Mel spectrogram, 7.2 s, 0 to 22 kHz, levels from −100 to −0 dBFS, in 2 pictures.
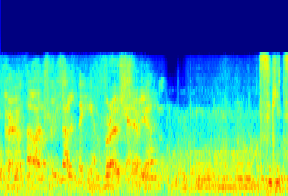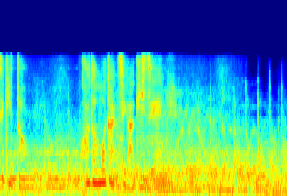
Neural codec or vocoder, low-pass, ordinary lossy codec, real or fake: codec, 16 kHz, 4 kbps, X-Codec, HuBERT features, trained on LibriSpeech; none; none; fake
